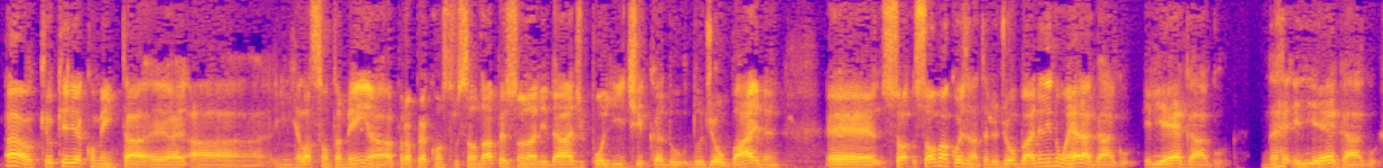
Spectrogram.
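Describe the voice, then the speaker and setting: A man's voice: mid-range voice, moderate pace, mellow, lo-fi sound. A man with a Brazilian accent giving explanatory political commentary in a didactic way, repeating points for emphasis and often adding tag questions.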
